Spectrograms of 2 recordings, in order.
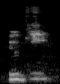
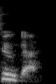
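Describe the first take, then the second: First: The word starts with oo and ends in ee. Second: The word starts with oo and ends in ah. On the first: The speaker calls it wrong. "I used to call it" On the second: The speaker calls it right. "It's Huga"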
